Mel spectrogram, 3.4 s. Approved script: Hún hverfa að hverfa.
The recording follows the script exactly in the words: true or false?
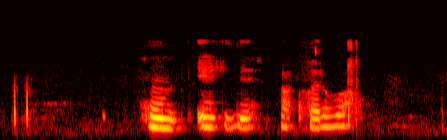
false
